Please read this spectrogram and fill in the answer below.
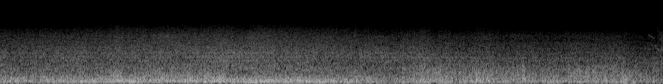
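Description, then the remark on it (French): Strong wind roars steadily across the microphone, a dense continuous rumble with gusty buffeting, loud, with no voices over it. “Le vent, le vent, le vent.”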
